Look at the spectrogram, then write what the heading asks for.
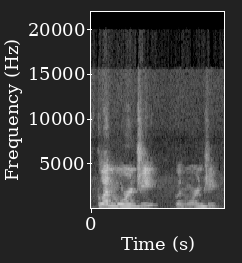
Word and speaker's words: Glenmorangie: So Glenmorangie. So instead of saying Angie like a girl, you would say.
